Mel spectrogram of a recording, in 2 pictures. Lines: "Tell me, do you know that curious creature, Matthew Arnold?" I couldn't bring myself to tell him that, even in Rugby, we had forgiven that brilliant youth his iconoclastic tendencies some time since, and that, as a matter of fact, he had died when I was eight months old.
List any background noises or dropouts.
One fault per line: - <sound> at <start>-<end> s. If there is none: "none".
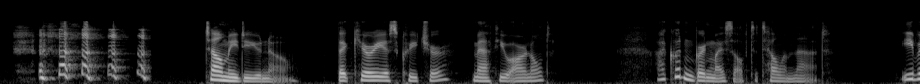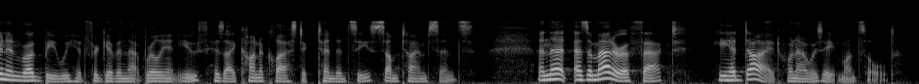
- laugh at 0.1-1.5 s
